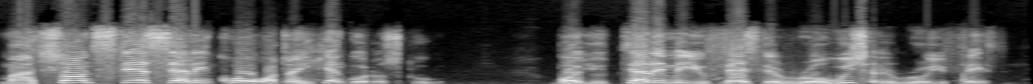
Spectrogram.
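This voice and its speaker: A man with a Liberian English accent speaks in a high, ringing voice. He drives his political points home with repetition and direct questions to his listeners. The sound is close and dry, with no room echo. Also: lively intonation, fast, fairly bright tone. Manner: impassioned, repetitive, rhetorical address to listeners. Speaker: talk show host. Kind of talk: political commentary.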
